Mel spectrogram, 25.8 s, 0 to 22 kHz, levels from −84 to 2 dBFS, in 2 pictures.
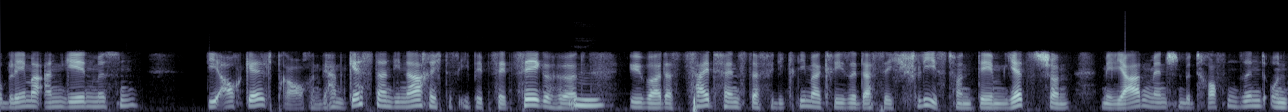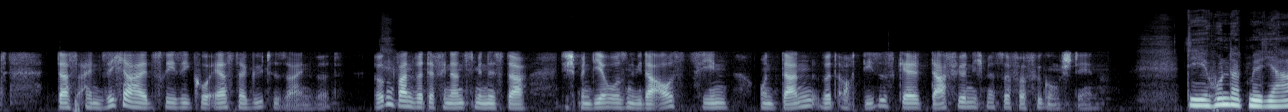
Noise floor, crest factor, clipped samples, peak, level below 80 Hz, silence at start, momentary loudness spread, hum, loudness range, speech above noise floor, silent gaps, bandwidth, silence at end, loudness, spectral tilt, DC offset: -60 dBFS; 26 dB; under 0.1%; -2 dBFS; -60 dBFS; 0 s; 15 LU; none; 5 LU; 34 dB; none; 13.5 kHz; 0 s; -25 LUFS; -6.5 dB/octave; under 0.1%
